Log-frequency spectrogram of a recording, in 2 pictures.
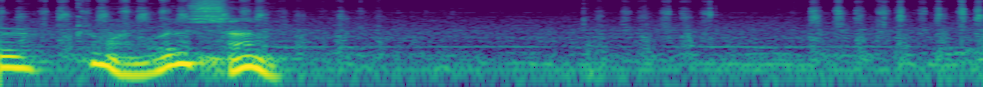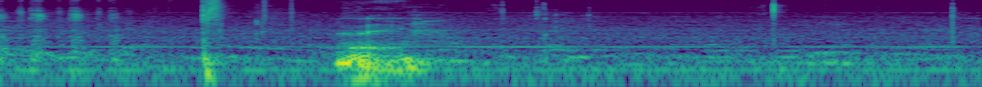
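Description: A coin scrapes across a scratch card.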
